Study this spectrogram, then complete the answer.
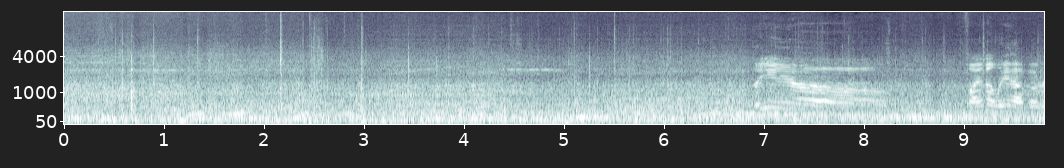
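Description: A right-hand drive car on the move with its windows shut, giving a loud, steady rumble of engine and road noise up close. A voice cuts in briefly near the end.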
